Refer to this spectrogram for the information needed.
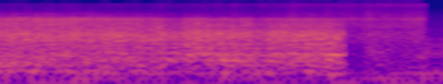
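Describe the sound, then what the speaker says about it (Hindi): Thunder from a lightning strike during a heavy rainstorm near Amer in Jaipur, Rajasthan, rolls as a loud, continuous rumble blended with the hiss of pouring rain, then drops off sharply, leaving quieter rain. "ये कड़कती हुई इस बिजली की आवाज से लगाया जा सकता है"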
